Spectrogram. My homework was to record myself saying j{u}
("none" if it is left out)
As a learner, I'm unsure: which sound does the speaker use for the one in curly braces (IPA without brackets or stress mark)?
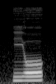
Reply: o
